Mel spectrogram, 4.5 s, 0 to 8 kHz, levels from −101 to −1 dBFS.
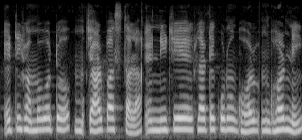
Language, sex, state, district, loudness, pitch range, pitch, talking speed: Bengali, female, West Bengal, North 24 Parganas, -26 LUFS, 205-235 Hz, 225 Hz, 185 wpm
